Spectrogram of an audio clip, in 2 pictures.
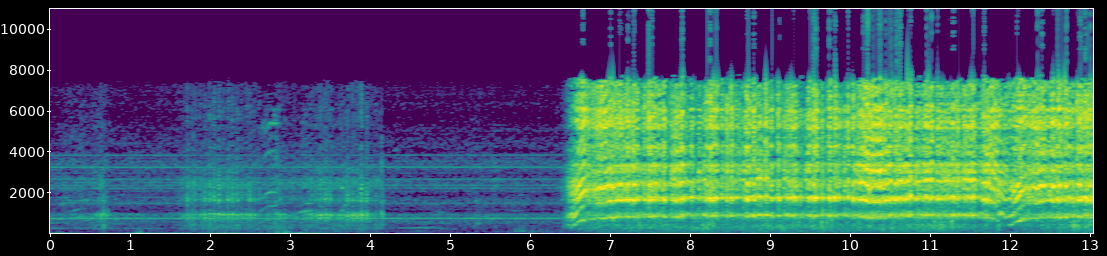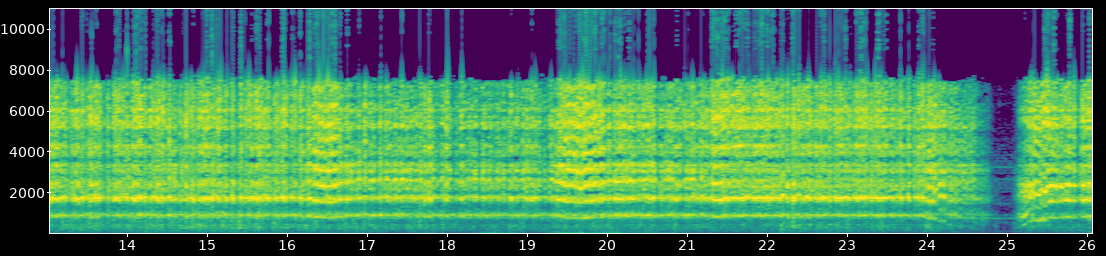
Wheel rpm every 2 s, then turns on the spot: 0, 10, 0, 130, 230, 210, 210, 230, 230, 230, 230, 220, 80.
2-4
